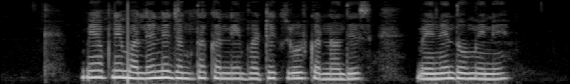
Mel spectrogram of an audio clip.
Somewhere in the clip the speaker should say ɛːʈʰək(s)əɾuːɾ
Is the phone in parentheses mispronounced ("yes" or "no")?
yes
